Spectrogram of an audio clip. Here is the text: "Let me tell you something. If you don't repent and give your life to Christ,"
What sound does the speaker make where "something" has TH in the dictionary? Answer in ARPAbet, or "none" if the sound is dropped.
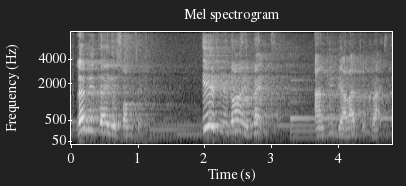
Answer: T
